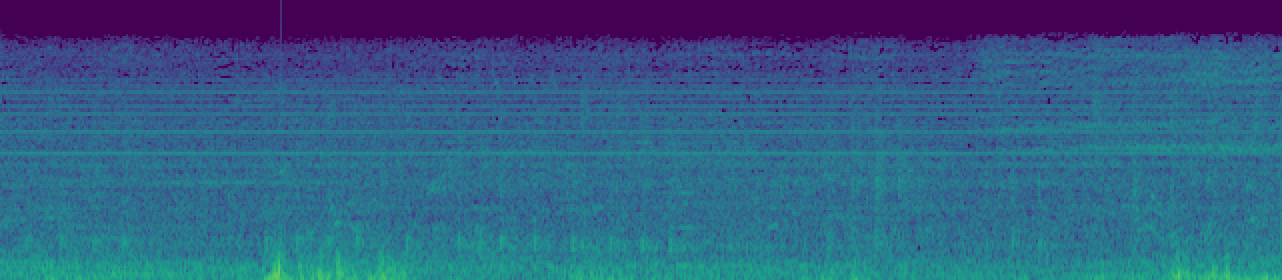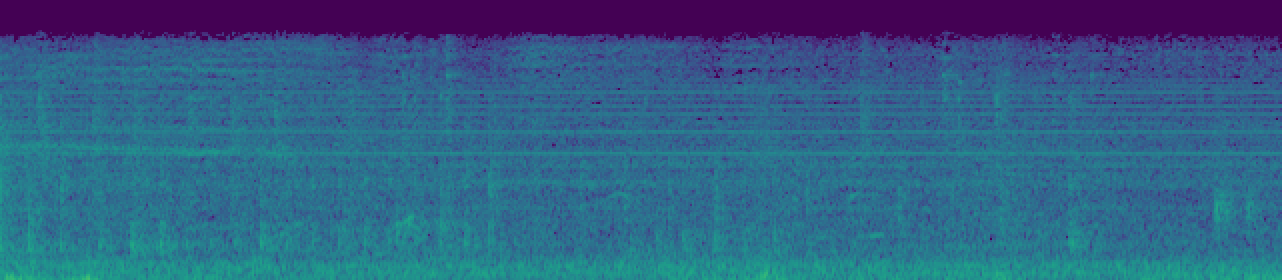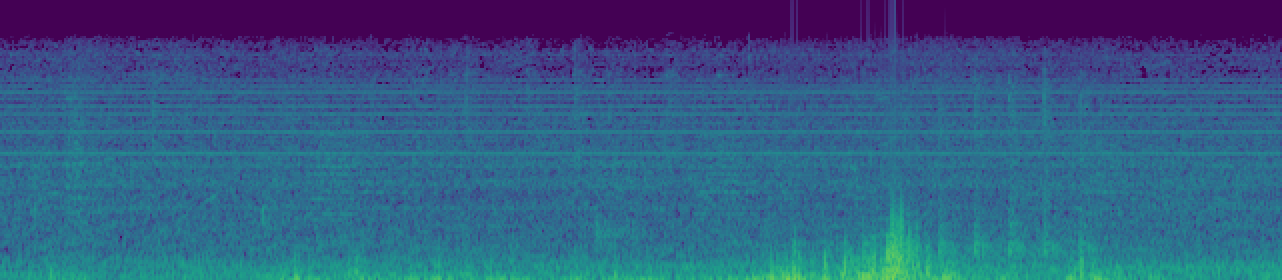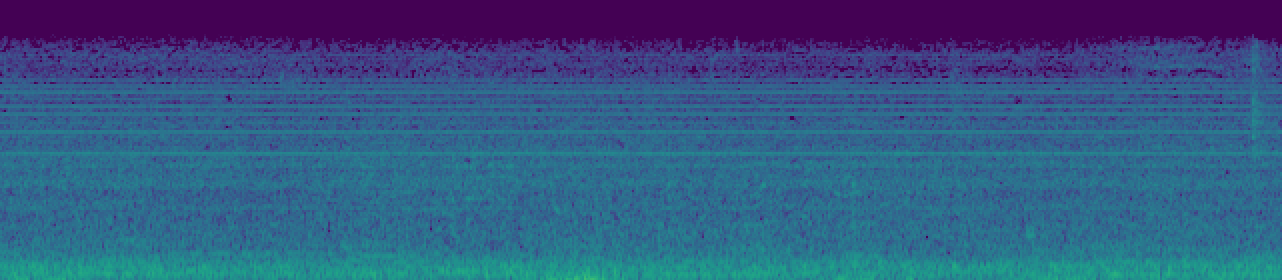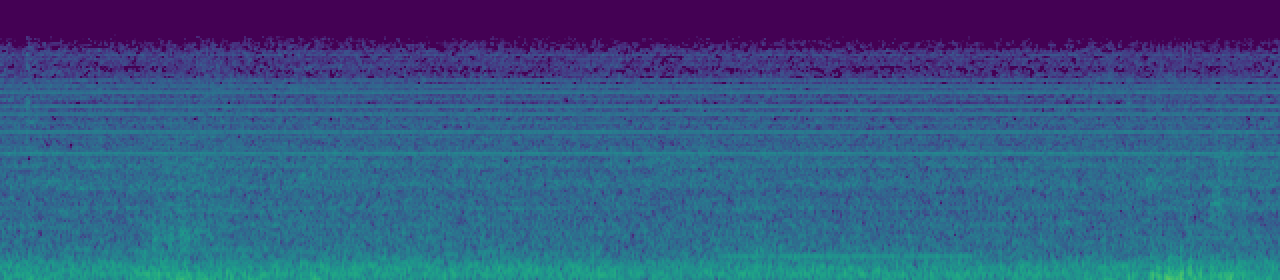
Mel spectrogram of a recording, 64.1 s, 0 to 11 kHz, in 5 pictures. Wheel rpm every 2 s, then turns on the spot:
0, 0, 0, 0, 0, 0, 0, 0, 0, 0, 0, 0, 0, 0, 0, 0, 0, 0, 0, 0, 0, 0, 0, 0, 0, 0, 0, 0, 0, 0, 0, 0.
none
